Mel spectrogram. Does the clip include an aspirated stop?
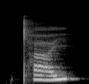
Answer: yes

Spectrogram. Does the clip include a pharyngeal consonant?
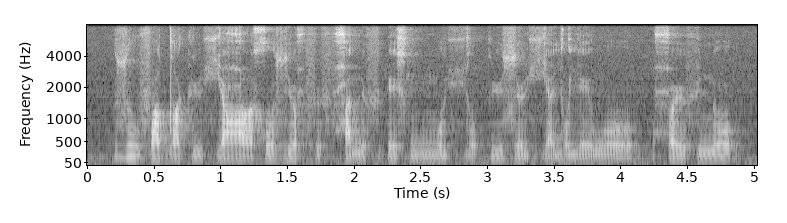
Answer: yes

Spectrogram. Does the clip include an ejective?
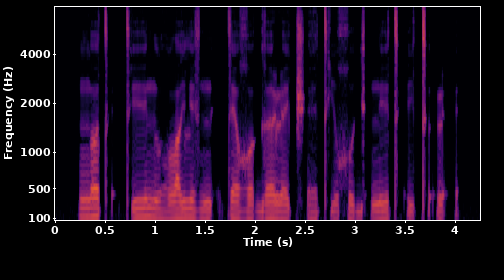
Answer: yes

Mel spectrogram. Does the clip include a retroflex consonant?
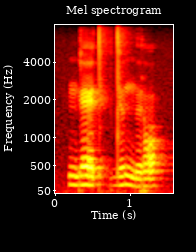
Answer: no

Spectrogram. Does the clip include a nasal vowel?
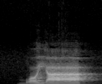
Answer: no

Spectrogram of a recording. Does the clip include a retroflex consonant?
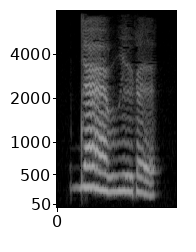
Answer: yes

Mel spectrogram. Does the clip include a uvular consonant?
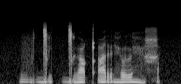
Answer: yes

